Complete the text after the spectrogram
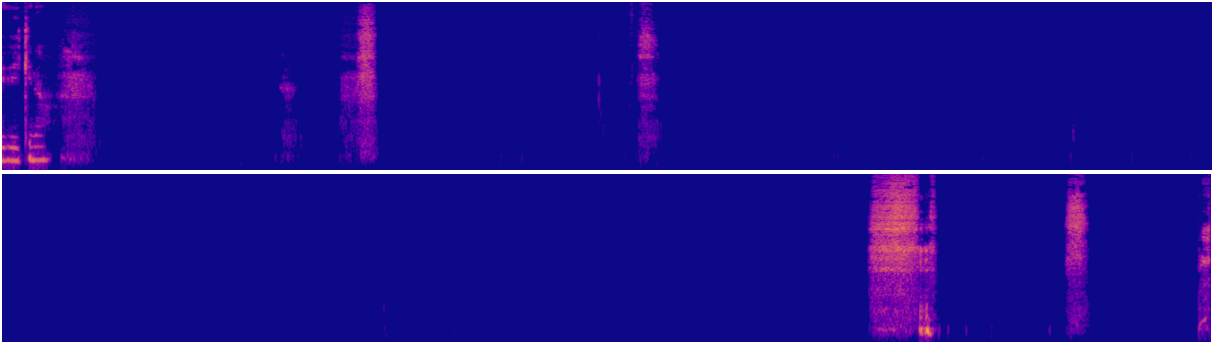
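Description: A young woman speaks softly and briefly, close to a phone's microphone, with long pauses.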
